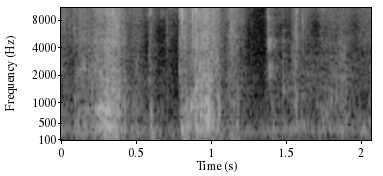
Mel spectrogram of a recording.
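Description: Rustling and crinkling of a paper cross-stitch chart and a piece of 18-count Aida fabric being handled, in several uneven rustles.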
